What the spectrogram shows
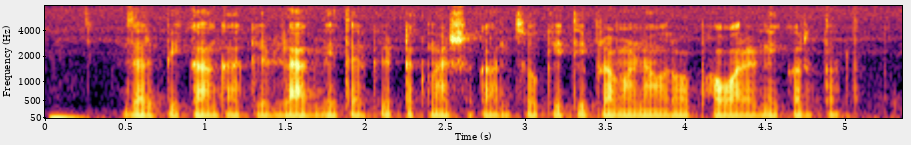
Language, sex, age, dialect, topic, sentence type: Marathi, male, 18-24, Southern Konkan, agriculture, question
